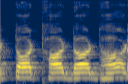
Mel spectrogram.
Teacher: ट वर्ग का जो उच्चारण स्थान होता है वह क्या होता है, तो मूर्धा होता है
